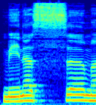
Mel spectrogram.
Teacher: مد کو 5 الف کے مقدار لمبا کرنا ہوتا ہے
